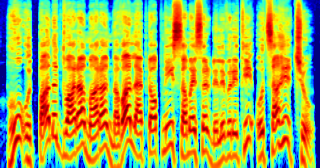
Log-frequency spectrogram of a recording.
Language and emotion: Gujarati, happy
